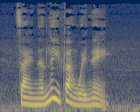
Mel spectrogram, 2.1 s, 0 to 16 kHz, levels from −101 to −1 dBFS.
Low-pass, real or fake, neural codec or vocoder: 14.4 kHz; real; none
